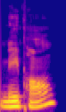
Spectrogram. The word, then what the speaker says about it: Nippon: Don't they call it like Nippon? Well, I think that's Japanese. That's how you say it.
